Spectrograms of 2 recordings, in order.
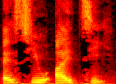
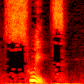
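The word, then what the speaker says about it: suite: hospitality center is not s-u-i-t but s-u-i-t-e please note that s-u-i-t-e is pronounced sweet not suit per se means in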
